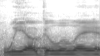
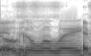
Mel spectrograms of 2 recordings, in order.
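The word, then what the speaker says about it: Uiagalelei: So the Clemson quarterback, what's his name, like Ugalalu? – Oh, man. Weogalale, I think is how you say it. – Weogalale.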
